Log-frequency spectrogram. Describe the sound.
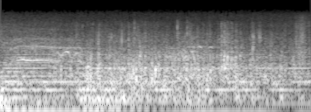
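A group of riders galloping their horses back over a hill after a battle: a dense, steady rumble of hooves with a horse whinnying, loud throughout.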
